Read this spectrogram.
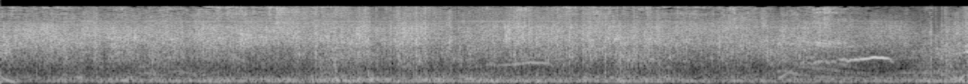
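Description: Fiery spell blasts crackle and roar.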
